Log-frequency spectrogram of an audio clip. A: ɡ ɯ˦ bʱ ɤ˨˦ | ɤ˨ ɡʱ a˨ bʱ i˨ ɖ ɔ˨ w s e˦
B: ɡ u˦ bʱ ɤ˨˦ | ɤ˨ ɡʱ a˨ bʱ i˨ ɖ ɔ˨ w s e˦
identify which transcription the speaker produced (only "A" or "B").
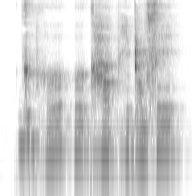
A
